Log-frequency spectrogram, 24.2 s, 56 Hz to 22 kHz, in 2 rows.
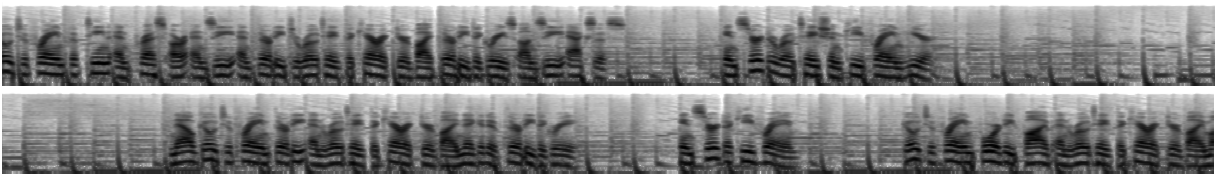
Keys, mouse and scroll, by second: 0.4 click, 4.1 r, 11.8 i, 13.9 click, 16.2 r, 20.0 i, 20.9 click, 23.0 r.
